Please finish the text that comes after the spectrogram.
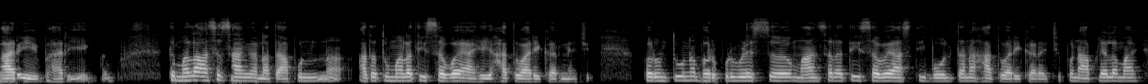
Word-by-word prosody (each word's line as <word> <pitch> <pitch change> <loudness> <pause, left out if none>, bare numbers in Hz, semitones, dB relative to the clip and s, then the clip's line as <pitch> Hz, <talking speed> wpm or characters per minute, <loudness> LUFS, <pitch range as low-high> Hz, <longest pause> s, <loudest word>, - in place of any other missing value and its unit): भारी, 145 -1 +5
भारी 135 - -6
आहे, 335 - -4
एकदम. - - -13 0.6
तर 200 - +3
मला 185 +2 +4
असं 185 +4 -1
सांगा 165 -3 +1
ना, 140 -2 +1
आता 135 +1 0
आपण 135 - -2 0.3
आता 155 +3 +1
तुम्हाला 170 -1 +2
ती 180 - 0
सवय 165 -1 +4
आहे 140 -1 0
हातवारी 140 -2 +1
करण्याची. 130 0 -6 0.6
परंतु 175 +2 +1
ना 190 0 -3
भरपूर 160 0 0
वेळेस 170 -1 +1
अ, 170 -1 +4
माणसाला 160 +2 0
ती 185 - -1
सवय 170 -2 +4
असती 155 +1 -1
बोलताना 155 +1 -1
हातवारे 140 -3 -1
करायची. 130 -2 -6
पण 160 -3 -3
आपल्याला 165 +4 0
मा 160 0 -2
160 Hz, 170 wpm, -23 LUFS, 140-170 Hz, 0.6 s, भारी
